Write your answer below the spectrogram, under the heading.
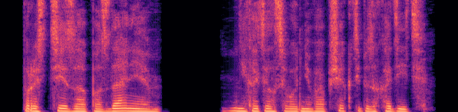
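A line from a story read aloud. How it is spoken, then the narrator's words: Hoarse. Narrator (Russian): хрипло сказал он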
